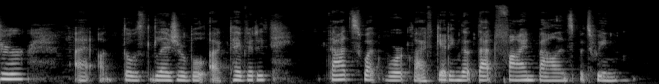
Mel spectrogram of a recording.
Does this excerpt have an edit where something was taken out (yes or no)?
no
